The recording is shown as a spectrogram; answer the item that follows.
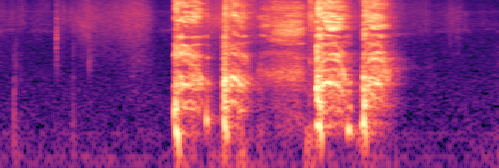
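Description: A man coughing on a drag of cigarette smoke: a short fit of about four hacking coughs starting about a second and a half in, the sign of an inexperienced smoker choking on the smoke.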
